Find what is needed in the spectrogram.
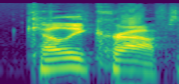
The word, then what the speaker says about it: Kelly Kraft: And her name rhymes with Belly Draft. – Ah, why are you being conceited on a... – Kelly Kraft is running for governor.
